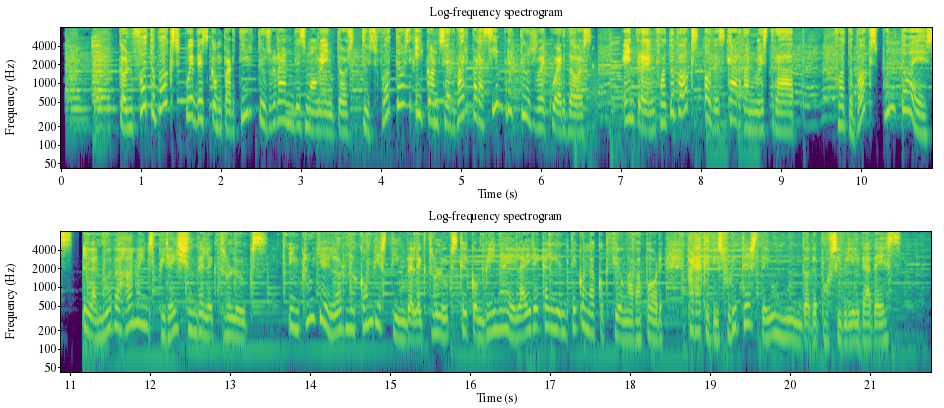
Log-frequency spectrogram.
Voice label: spanish voice commercial, Female Castillian Spanish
